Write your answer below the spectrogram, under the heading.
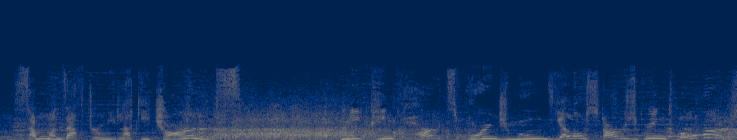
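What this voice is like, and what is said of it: Put-on Irish accent. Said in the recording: “can I do an Irish accent?”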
